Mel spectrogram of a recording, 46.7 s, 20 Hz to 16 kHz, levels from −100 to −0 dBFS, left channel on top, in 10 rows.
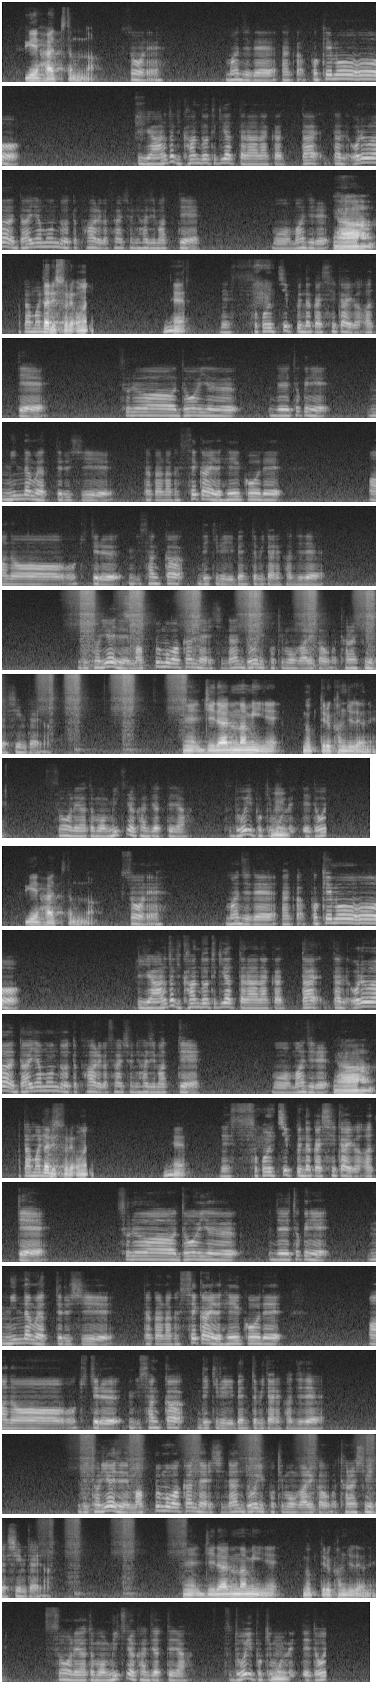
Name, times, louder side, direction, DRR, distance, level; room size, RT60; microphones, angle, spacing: voice 1, 0.3-1.2 13.5-14.0 14.6-15.1 16.0-16.3 39.7-40.9 41.2-42.1 45.4-45.7, left 3 dB, 70° left, 0.9 m, -22 dB
voice 2, 1.5-2.0 2.8-4.9 6.4-11.8 12.7-13.5 14.3-14.7 16.7-19.3 20.2-21.7 22.0-22.8 23.3-24.8 25.2-26.9 28.0-32.1 33.7-38.0 42.7-44.5 44.9-46.1, right 2 dB, 80° right, 4.4 m, -30 dB
sound 1, 33.6-34.6 34.9-35.3 35.7-36.0 36.4-36.7 37.1-37.5 37.8-38.4 38.8-39.1 39.5-39.7, left 10 dB, 45° left, 1.5 m, -34 dB
head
